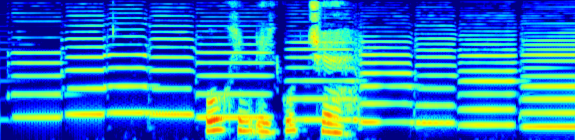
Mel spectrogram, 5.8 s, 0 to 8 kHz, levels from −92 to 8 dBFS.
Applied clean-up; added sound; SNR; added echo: classical method spectral subtraction.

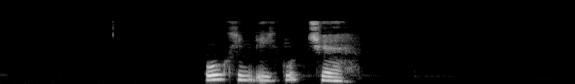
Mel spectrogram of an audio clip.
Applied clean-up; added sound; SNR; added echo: neural mask model DeepFilterNet 3.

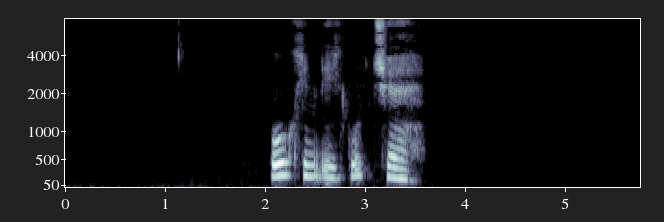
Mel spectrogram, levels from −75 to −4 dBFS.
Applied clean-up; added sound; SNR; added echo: neural mask model Resemble Enhance denoiser.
